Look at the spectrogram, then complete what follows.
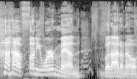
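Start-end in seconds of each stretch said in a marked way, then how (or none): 0.0-1.7 very slow, deliberate, forced fake chuckle. Joking about how to react to a game character: fake laughing. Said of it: "I should be laughing like".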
